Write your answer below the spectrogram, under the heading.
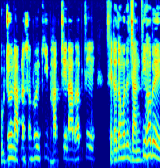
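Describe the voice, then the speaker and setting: Woman doing a scheming cartoon sidekick lady, high voice, talks super fast, eager and pushy. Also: lightly acted. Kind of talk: comedy cartoon dialogue.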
